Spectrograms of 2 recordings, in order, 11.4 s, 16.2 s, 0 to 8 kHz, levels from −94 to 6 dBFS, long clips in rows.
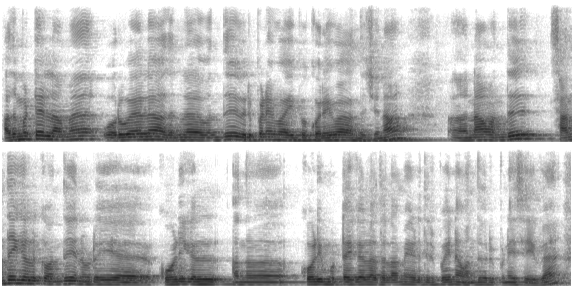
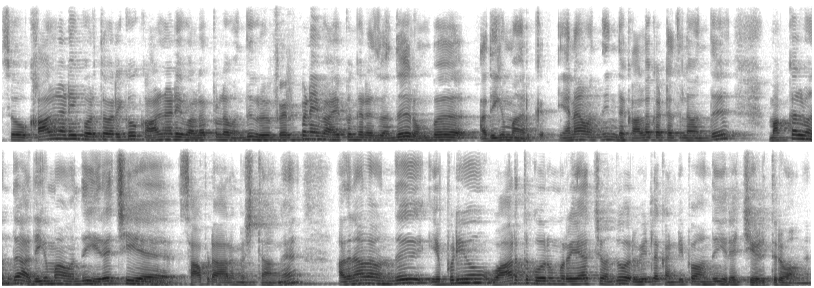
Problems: none marked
